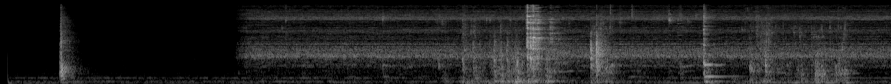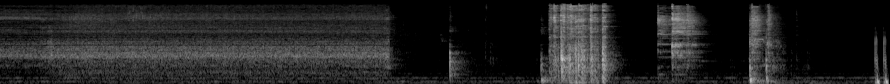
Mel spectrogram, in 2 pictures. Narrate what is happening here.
I went to the kicthen, turned on the light, washed a pan (to cook noodles) and grabbed a fork.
